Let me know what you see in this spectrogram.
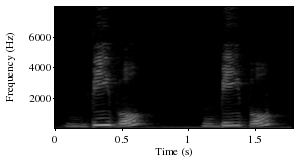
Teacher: V and B are pronounced exactly in the same way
